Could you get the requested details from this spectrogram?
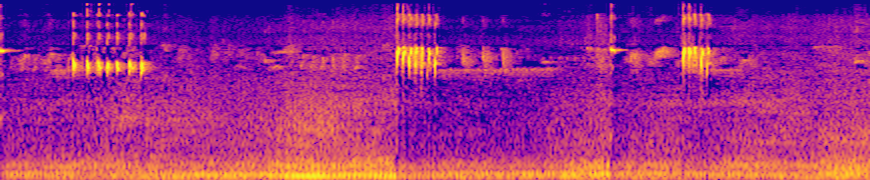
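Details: Song of an olive-backed sunbird (konin): a fast shrill trill, then after a pause further high buzzy trills and a sharp chip, with soft low background noise.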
